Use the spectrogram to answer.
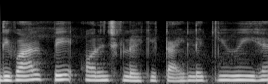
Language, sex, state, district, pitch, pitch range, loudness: Hindi, female, Punjab, Fazilka, 195 Hz, 185-200 Hz, -16 LUFS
